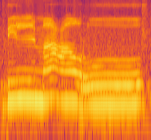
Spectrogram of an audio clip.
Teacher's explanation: आइन के मखरज को वाज़िया करें, अगर आप वाज़िया नहीं करेंगे तो यहाँ पे अलिफ बन जाएगा, यानी कि आप अगर पढ़ेंगे बिलमारूफ तो आपने अलिफ पढ़ा, आइन तो पढ़ा ही नहीं, तो लफ्ज़ कैसे नहीं गलत होगा, बिलमारूफ।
